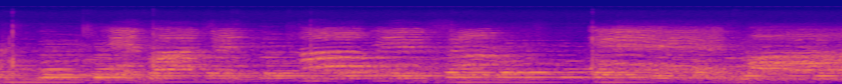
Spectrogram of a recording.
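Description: A children's choir singing a gospel song together, with many voices blending.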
